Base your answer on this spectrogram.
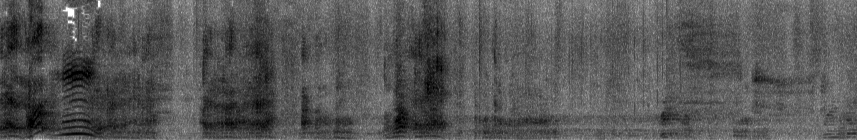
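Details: Six-week-old American bulldog puppy, a pet, giving a short rising-and-falling whiny yelp, then rough growly bursts about every second, mixed with a man talking and laughing throughout.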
